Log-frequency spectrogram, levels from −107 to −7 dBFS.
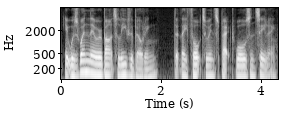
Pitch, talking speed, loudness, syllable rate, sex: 125 Hz, 250 wpm, -17 LUFS, 6.2 syllables/s, male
